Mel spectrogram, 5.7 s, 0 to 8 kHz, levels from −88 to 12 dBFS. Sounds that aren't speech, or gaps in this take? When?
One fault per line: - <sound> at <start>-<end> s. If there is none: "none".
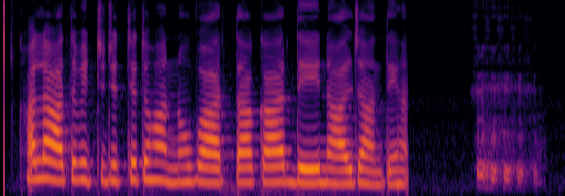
- laugh at 4.7-5.5 s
